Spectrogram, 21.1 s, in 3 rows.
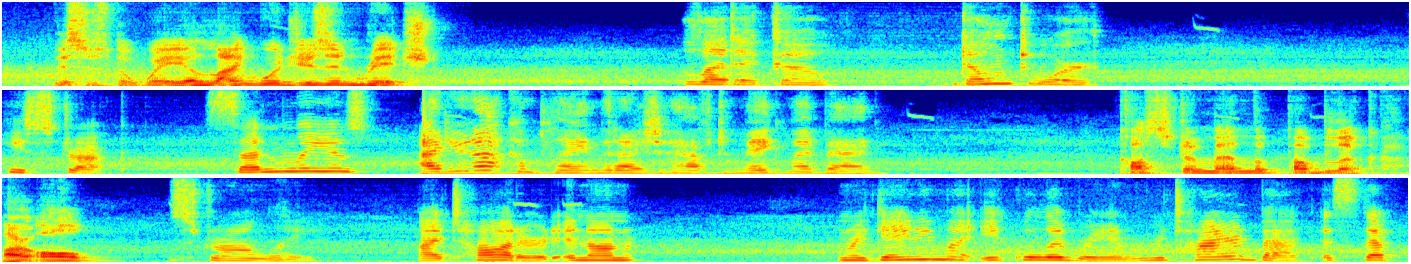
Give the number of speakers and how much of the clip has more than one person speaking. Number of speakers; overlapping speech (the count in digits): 4, no overlap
